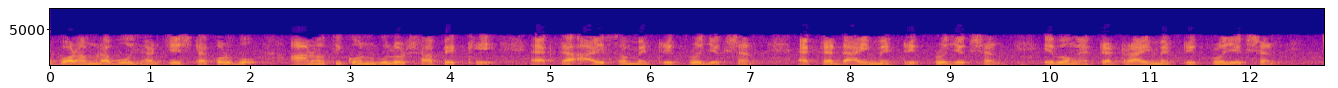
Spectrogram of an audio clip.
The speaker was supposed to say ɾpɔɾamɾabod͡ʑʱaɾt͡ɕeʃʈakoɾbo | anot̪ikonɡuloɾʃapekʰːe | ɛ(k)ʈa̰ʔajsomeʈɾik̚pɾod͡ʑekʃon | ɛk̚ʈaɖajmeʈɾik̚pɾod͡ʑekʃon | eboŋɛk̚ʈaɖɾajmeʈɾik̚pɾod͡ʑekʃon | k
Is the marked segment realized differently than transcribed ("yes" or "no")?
no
